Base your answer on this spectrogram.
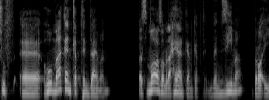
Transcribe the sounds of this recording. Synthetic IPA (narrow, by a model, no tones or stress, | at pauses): ʃuːfʔːhuːmækæːnkæp̚t̪ɪnd̪æːjmæn | b̥æsːmoʕzˤɑmelʔaħjæːnnkæːnkæp̚t̪ɪnbenziːmæ | bɾˤɑʔj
